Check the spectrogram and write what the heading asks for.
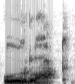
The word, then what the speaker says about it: Orhac: The Occitan called Aurillac, Orhac, pronounced Urlac, as un Ur.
